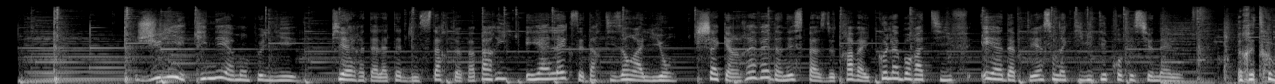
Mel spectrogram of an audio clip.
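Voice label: F, French France, female, narration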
